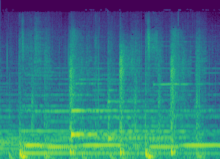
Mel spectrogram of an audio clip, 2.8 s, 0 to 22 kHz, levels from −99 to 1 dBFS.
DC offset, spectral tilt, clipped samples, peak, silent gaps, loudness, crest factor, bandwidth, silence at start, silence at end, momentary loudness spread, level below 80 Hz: under 0.1%; -6.5 dB/octave; under 0.1%; -2 dBFS; none; -15 LUFS; 14 dB; 13 kHz; 0 s; 0 s; 4 LU; -24 dBFS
